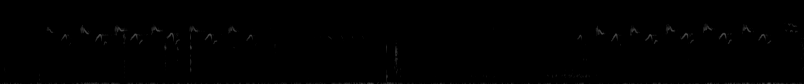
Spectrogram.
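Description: A bird singing faintly: two bouts of quick, repeated falling chirps, one about half a second in and another about two seconds before the end.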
